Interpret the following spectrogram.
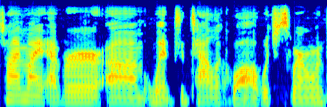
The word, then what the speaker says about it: Tahlequah: I remember the first time I ever went to Tahlequah, which is where I went to college.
